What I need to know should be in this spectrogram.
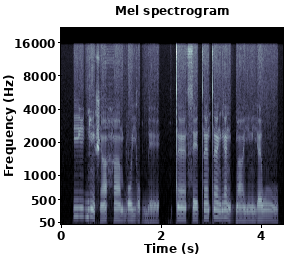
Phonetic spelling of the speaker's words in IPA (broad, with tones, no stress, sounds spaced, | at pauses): j i˦ ɡ ĩ˦˨ ʃ ã˨˦ h ã˧ b o˧ j o˨ ɡ͡b e˨ | t ɛ̃˧ s e˧ t ɛ̃˦ t ɛ̃˦ ɡ ɛ̃˦˨ ɡ͡b ã˧ j ĩ˧ j ɛ˦ w u˦˨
